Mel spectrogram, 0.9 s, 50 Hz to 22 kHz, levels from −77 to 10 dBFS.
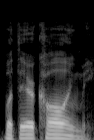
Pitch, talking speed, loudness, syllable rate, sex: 100 Hz, 315 wpm, -15 LUFS, 8.2 syllables/s, male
